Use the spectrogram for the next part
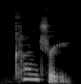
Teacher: Now we have the TR making the sound ch, like in chicken. So it's tree, country.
